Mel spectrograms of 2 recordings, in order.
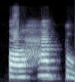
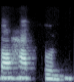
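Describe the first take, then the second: First: The name ends in a bare -u sound. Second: The name ends in an -un sound. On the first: The speaker calls it right. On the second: The speaker calls it wrong.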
